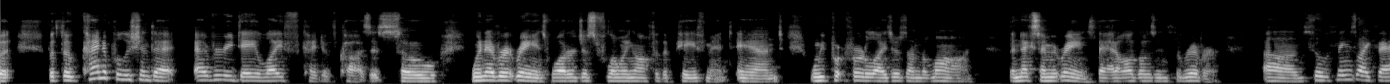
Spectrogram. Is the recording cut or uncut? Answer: uncut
